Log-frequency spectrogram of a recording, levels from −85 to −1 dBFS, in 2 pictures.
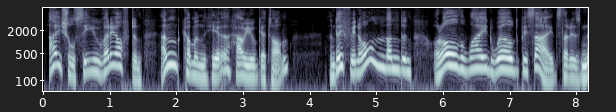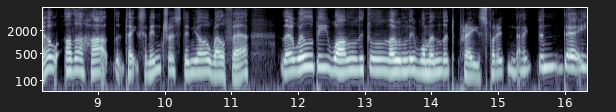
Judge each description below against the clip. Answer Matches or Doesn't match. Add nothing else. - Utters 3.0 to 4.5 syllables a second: Doesn't match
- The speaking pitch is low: Doesn't match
